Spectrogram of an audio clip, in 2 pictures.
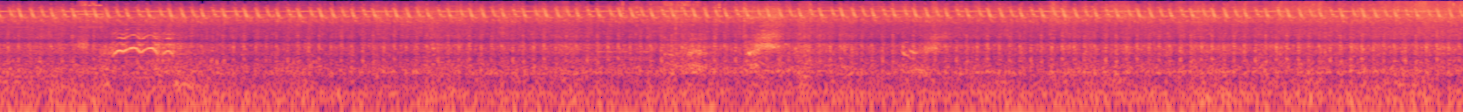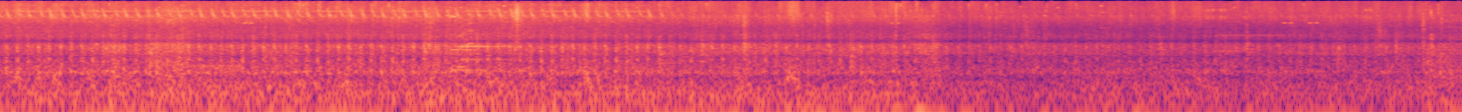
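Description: A helicopter in the video game Metal Gear Solid V: The Phantom Pain gives a loud, steady rotor and engine roar that fills the whole stretch, easing slightly in level near the end, with no talk over it.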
